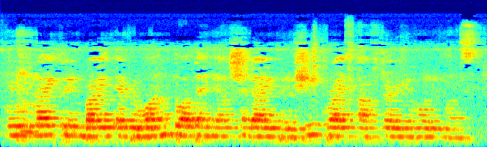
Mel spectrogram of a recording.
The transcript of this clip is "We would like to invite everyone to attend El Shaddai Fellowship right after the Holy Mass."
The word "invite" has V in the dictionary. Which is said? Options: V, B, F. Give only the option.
B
